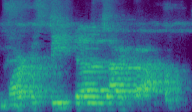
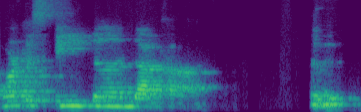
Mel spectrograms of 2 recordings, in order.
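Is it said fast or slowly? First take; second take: fast; slowly. First: It is said fast. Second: It is said slowly.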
